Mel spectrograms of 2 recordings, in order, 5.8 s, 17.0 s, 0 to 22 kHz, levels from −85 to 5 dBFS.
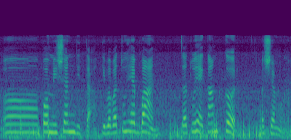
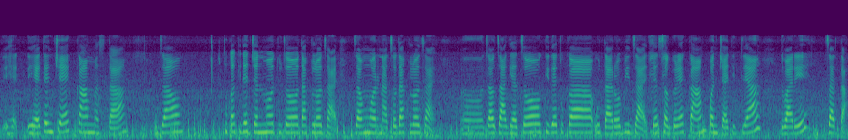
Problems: constant background noise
